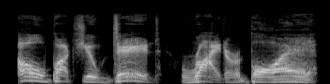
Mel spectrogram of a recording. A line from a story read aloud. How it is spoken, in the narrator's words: snarled the randy man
